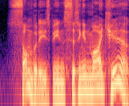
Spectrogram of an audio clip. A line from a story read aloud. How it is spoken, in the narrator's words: growled the father bear in his great big voice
